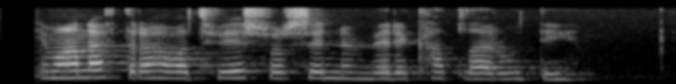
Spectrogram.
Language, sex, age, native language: Icelandic, female, 18-19, Icelandic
